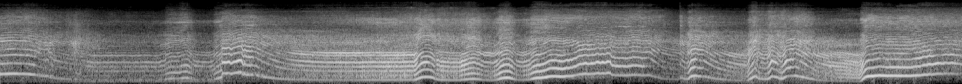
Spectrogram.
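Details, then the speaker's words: Traxxas T-Maxx 3.3 nitro engine running in cold, snowy weather after sitting 8+ years, carburetor richened slightly for the cold: sharp, repeated throttle blips rise and fall smoothly and return cleanly; running healthy. "so as you just saw the truck ran great we just got done burning through a whole tank of fuel all I had to do was just rich in the carburetor just a tiny bit since it's so cold out but uh this thing ran awesome"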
